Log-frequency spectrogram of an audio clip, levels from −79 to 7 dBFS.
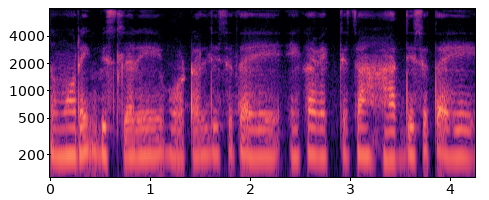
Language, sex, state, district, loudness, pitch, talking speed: Marathi, female, Maharashtra, Dhule, -20 LUFS, 190 Hz, 155 wpm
